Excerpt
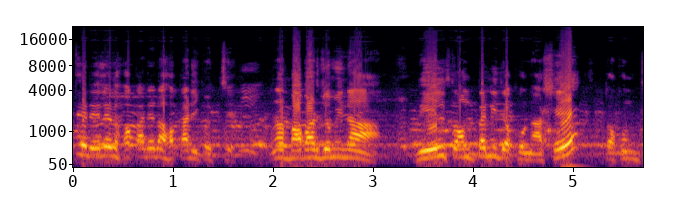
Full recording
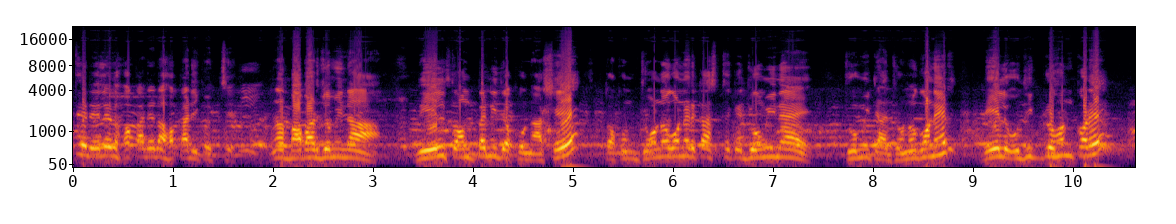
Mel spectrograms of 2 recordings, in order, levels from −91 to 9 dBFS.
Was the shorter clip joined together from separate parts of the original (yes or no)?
no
